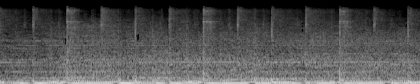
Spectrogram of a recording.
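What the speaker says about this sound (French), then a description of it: "C'est un des 250 camions que nous approvisionnons journellement." Heavy log truck delivering branch, thinning and coppice wood to a large paper mill in Virton, its loud low diesel engine rumbling steadily up close with rhythmic pulses and no talk.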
